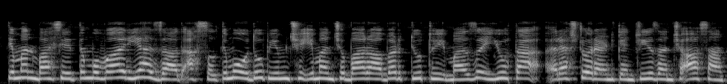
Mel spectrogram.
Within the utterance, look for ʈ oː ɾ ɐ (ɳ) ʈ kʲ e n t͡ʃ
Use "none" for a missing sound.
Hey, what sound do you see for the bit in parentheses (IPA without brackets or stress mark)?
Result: ɳ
